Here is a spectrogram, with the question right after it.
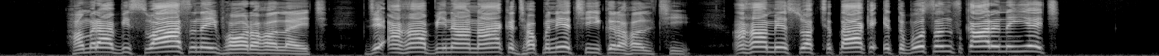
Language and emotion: Maithili, disgusted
